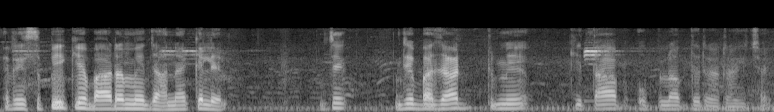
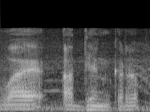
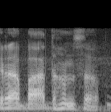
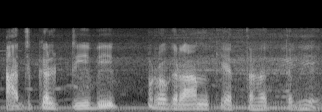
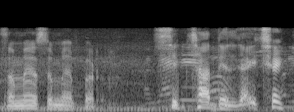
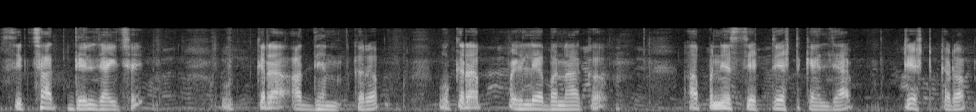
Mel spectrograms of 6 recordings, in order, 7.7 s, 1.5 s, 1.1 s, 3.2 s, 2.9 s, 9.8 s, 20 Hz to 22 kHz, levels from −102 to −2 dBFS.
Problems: background sounds at intervals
